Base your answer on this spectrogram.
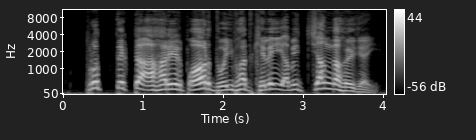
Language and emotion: Bengali, happy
